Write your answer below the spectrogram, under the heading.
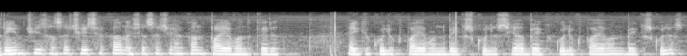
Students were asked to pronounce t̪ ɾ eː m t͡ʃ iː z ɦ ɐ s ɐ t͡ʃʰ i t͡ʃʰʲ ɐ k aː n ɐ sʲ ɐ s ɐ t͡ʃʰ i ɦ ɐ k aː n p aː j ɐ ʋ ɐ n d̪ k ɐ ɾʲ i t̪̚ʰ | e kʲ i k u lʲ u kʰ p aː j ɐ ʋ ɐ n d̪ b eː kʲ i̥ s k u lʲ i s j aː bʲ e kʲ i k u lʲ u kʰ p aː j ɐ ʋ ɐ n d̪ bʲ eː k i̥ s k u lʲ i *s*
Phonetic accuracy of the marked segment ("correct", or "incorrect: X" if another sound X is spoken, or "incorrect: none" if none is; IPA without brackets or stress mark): correct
